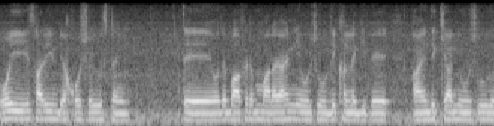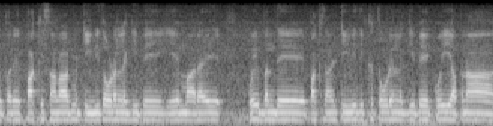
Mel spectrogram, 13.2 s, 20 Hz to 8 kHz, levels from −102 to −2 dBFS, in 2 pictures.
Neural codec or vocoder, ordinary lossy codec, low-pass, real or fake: none; AAC, 48 kbps; 7.2 kHz; real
